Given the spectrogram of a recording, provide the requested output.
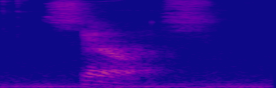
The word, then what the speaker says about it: Saros: That is not like But apparently it's like a you know, it's a term in astronomy. Ceres. Ceres. I will not be pronouncing it this way. I don't I don't think like rhymes with hair loss.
